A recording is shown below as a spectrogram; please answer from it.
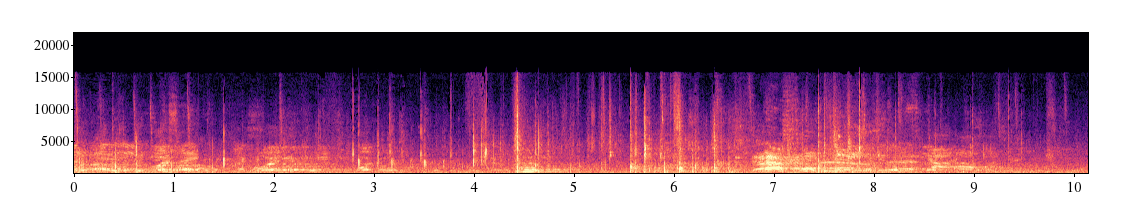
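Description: Tennis balls struck by rackets and bouncing on a hard court: a run of sharp pops a few seconds in, over people's voices, with a loud shout about seven seconds in.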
